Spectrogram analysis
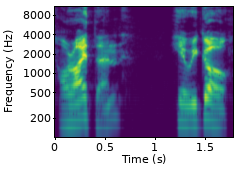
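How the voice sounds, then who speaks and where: A man's voice: fairly high pitch, a little slow, pushed and bright, dry recording. A man playing a brave young Earth hero, earnest and urgent, in a 1930s radio serial style. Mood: urgent resolve.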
